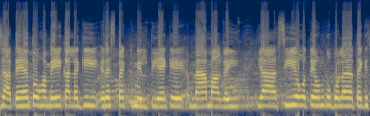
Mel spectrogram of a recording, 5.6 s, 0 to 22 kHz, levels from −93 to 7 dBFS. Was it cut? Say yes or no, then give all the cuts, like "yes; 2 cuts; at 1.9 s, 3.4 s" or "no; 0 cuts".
no; 0 cuts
